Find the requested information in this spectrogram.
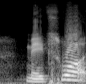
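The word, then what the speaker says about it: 没错: 没错 is 二声. 没 is also like 不, but then 错 is basically fourth tone. So 不错 means usually not bad, and then 没错, and you can also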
